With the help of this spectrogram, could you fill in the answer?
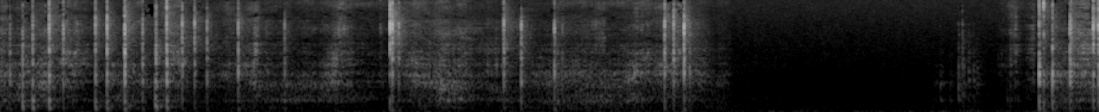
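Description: Long nails tap and scratch the front and top edge of a handheld Frasier season DVD box set, a hollow box with discs inside and a glossy printed cardboard slipcase. A rapid run of sharp, dry, bright clicks and scratchy rustles with very little ring is followed by a near-silent pause, then a final burst of taps.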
